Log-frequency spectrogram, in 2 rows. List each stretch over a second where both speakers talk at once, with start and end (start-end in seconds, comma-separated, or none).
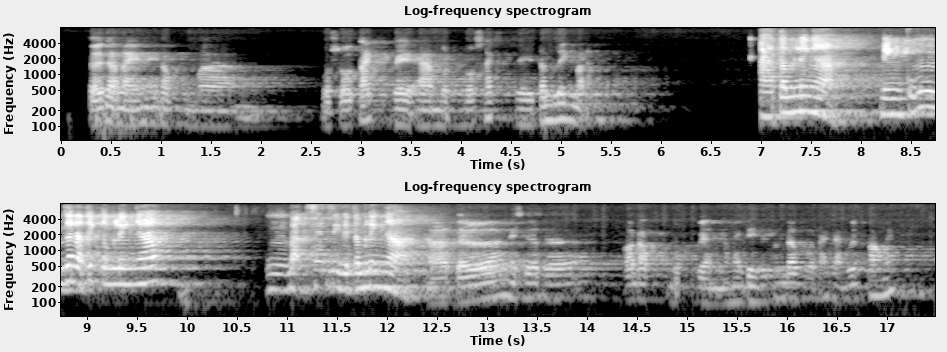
none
